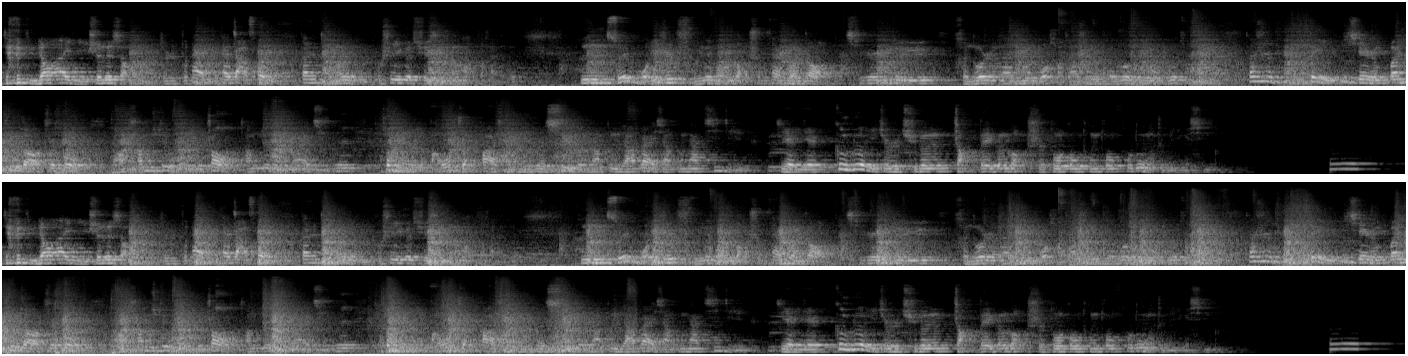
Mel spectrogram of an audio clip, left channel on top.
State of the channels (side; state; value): both; normal; correlation 0.69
